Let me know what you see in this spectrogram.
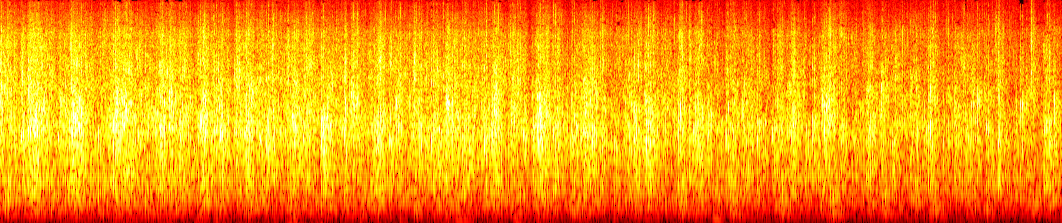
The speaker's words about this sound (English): Will you guys give him one more round of applause as we...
